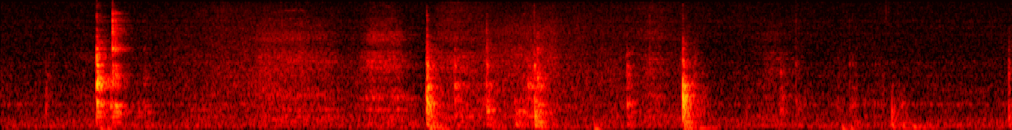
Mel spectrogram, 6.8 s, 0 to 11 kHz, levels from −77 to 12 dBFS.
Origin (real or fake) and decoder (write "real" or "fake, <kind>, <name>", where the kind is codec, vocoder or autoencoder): real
